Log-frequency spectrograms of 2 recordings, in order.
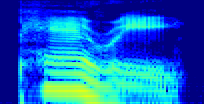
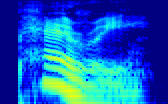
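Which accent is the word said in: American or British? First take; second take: American; American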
